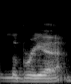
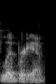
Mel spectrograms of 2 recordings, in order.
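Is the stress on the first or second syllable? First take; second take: second; first. First: The stress is on the second syllable. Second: The stress is on the first syllable. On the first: The speaker calls it wrong. "a lot of people say Libria" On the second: The speaker calls it right. "So the stress is on the first syllable"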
